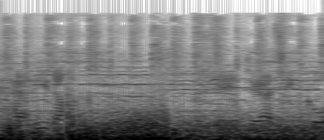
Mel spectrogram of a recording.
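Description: Strong wind buffeting the camera's microphone, a loud, ragged low rumble, with a man's voice and background music over it.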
